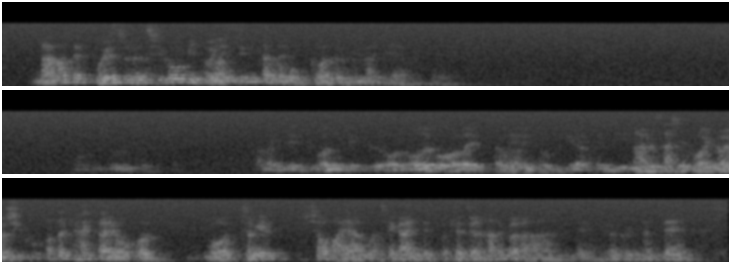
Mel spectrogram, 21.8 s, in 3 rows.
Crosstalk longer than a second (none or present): present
